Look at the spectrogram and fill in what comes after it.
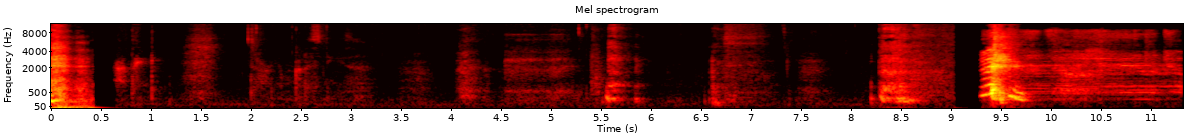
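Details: A girl sneezing in a quiet room: quiet breathy sounds and soft catches, then two sharp sneezes near the end, the last one loud.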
